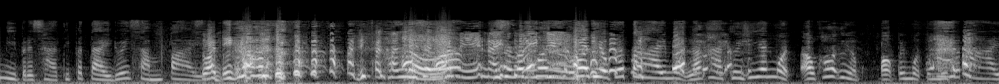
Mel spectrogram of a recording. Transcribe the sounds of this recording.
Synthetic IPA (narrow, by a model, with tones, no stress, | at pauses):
miː˧pɾa˧t͡ɕʰaː˧t̪ʰi˦˥pːa˧t̪a˧jdu˥˩əjsa˦˥mpa˧jwa˨˩t̪̚diː˧kʰa˦˥˧ | a˥˩˧t͡ɕʰa˦nwɔ˥˩˥iː˦˧˩t͡ɕʰa˦˥waː˥˧˥kʰɔː˥˩i˧kʰɔː˥˩di˧əwkɔː˥˩t̪aː˩˧jmo˨˩t̪̚lɛ˦˥wkʰa˥˩kʰɯː˧t̪ʰiː˥˩ɲa˦˥˩nmo˨˩t̪̚ʔa˧wkʰɔː˥˩ʔɯː˨˩na˨˩ʔɔː˨˩k̚pa˧jmo˨˩t̪̚ːo˧ŋniː˦˥kɔː˥˩t̪aː˧j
